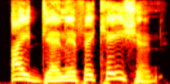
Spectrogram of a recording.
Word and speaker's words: identification: Identification becomes idenification.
